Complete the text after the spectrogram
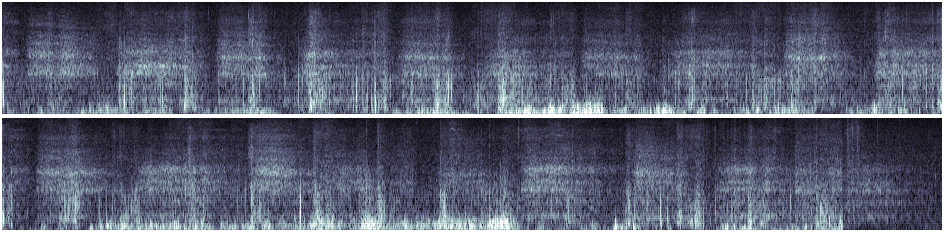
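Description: Footsteps crunch steadily through snow.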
